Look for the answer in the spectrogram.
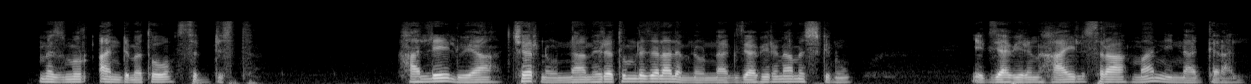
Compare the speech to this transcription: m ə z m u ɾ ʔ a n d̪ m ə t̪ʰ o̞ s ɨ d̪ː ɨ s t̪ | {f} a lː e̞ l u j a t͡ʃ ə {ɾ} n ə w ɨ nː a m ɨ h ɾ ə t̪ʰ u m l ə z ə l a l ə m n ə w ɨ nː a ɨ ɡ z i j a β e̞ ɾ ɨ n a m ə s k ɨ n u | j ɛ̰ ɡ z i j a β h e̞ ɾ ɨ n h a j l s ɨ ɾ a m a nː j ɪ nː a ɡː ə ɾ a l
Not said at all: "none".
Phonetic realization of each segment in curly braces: h, ɾ

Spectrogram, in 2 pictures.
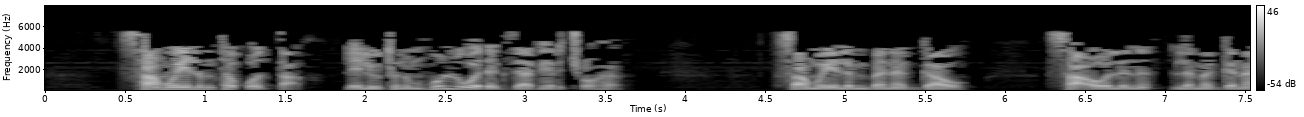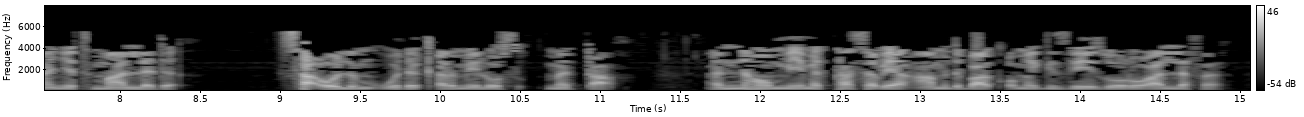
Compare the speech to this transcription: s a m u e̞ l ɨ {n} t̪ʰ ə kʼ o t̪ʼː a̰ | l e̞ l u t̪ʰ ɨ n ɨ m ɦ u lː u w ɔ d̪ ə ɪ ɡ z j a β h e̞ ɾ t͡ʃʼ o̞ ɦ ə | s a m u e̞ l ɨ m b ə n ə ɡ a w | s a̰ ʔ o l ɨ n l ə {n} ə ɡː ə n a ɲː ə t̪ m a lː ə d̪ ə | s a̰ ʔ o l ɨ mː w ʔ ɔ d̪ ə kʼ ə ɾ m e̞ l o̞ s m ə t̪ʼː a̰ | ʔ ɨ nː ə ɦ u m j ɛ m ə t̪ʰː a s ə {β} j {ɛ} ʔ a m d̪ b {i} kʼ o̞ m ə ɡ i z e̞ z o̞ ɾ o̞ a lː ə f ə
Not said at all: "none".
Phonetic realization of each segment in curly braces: m, m, β, a, a

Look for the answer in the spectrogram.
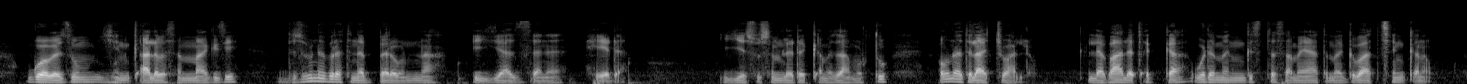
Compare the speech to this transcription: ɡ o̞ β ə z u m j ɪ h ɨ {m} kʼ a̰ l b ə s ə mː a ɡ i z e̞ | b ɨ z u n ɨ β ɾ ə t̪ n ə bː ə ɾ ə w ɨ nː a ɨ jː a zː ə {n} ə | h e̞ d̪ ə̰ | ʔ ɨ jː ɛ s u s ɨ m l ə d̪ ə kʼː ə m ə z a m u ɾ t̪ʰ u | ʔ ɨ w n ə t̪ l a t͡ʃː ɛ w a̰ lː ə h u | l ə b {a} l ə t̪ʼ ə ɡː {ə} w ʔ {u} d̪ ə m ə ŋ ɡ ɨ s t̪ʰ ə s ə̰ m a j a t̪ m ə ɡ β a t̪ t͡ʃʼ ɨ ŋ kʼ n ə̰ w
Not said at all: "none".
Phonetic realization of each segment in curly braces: n, n, a, a, ɔ

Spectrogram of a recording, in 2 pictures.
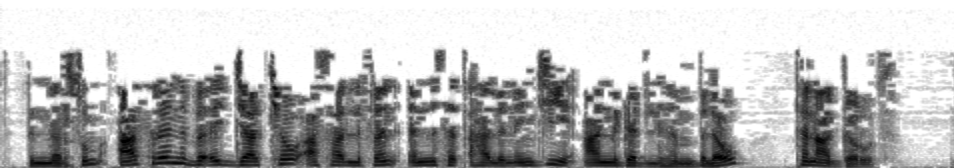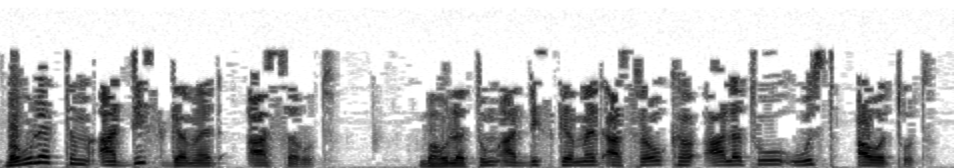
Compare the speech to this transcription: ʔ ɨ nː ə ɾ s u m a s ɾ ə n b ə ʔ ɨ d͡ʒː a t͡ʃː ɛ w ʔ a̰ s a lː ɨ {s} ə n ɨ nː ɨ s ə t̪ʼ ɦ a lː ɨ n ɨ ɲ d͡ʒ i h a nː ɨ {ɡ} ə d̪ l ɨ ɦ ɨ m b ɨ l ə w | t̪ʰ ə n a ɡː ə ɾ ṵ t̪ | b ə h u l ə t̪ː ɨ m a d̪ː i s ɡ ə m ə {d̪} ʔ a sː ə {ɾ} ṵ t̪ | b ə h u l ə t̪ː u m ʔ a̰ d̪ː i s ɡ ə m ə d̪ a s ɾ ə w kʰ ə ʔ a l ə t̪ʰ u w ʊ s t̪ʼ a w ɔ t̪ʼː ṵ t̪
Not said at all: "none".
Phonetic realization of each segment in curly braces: f, ɡ, d̪, ɾ

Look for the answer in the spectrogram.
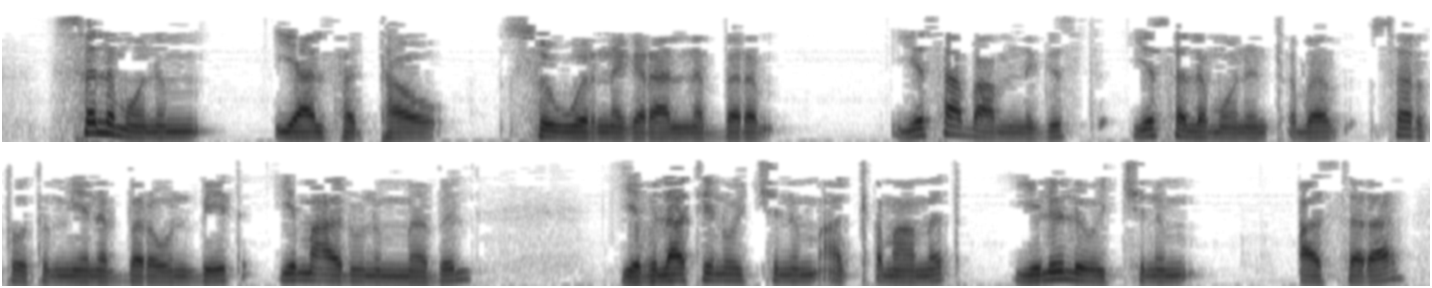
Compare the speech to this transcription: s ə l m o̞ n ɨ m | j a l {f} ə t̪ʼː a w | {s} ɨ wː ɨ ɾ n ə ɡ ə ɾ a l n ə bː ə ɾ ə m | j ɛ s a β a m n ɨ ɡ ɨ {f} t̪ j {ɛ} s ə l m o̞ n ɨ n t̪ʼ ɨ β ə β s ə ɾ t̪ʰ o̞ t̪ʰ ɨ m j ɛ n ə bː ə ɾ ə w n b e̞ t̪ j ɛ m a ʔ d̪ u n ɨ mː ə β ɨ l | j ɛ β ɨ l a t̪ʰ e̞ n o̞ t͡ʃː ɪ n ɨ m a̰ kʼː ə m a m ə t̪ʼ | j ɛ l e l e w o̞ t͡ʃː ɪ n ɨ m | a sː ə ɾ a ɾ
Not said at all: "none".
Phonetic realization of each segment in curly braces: f, s, s, ɛ

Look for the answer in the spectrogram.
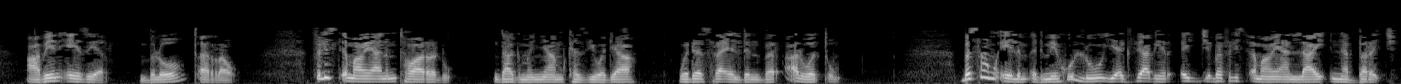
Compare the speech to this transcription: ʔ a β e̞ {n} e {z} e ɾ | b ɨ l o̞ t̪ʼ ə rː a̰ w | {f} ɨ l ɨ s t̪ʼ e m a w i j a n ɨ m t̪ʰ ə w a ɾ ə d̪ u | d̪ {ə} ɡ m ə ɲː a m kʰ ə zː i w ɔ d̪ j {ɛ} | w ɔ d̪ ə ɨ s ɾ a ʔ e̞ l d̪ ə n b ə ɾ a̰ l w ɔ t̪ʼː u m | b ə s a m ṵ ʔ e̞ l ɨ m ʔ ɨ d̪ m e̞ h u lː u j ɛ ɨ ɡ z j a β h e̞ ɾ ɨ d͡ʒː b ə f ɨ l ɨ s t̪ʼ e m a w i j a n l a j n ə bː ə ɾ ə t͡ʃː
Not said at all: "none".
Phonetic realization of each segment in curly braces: n, z, f, a, a

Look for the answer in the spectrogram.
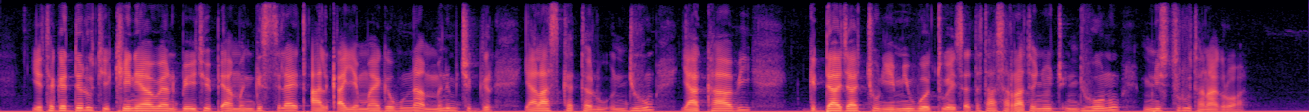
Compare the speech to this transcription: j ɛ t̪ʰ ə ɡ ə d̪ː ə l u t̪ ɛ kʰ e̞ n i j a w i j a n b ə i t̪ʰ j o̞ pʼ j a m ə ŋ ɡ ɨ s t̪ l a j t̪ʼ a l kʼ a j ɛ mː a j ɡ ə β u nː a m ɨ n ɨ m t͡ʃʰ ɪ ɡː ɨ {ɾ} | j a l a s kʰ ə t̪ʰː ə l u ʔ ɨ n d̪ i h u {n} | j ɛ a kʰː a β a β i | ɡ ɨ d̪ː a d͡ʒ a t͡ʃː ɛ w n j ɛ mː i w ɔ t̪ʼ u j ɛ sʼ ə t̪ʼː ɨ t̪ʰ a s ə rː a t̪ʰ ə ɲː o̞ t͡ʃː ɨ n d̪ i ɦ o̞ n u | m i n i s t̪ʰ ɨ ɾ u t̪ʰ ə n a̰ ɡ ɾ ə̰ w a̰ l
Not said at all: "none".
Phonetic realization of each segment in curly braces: ɾ, m

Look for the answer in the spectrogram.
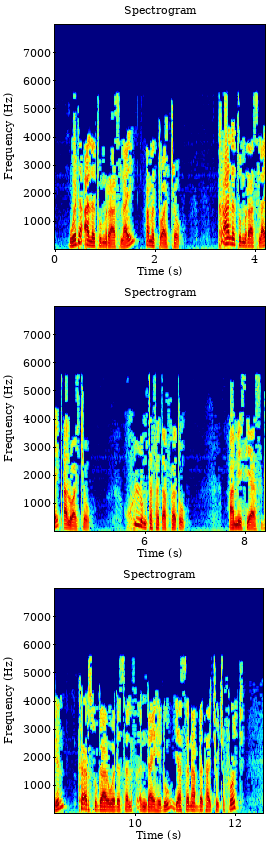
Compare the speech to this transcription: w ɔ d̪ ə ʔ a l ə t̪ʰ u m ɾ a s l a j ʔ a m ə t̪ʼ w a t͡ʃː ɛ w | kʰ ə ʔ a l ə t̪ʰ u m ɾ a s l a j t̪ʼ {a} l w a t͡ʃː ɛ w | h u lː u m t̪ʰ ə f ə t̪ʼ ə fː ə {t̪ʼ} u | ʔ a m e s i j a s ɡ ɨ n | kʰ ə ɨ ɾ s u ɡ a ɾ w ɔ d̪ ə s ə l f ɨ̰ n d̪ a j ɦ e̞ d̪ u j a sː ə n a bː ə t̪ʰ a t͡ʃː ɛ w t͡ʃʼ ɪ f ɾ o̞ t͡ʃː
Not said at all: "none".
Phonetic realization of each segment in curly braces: a, t̪ʼ

